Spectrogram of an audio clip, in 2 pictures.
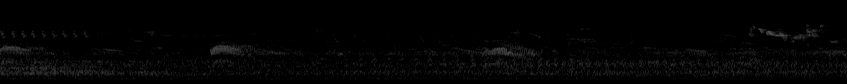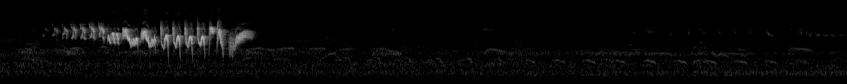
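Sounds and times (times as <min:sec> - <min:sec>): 
Common chaffinch Fringilla coelebs singing: 0:09.2 - 0:11.0.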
